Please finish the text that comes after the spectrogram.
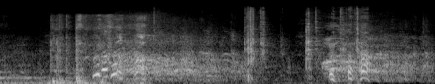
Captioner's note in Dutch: gelach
